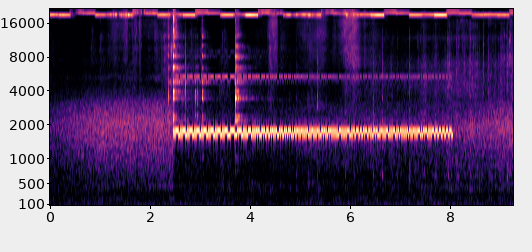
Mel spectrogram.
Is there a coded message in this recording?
Yes: NAVTEX (SITOR-B), 100 baud, 170 Hz shift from 2.5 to 8.1 s, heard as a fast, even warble, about 1700 Hz centre, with the noise of a cafe. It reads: ZCZC IB74 NAV WARNING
